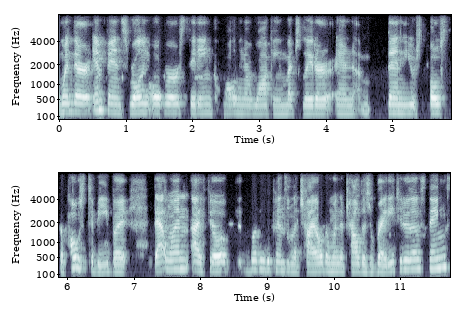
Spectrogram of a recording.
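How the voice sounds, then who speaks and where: A woman speaks at a fairly low pitch. Her pace is moderate and her intonation fairly even. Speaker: mental health presenter. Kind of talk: lecture. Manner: halting.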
